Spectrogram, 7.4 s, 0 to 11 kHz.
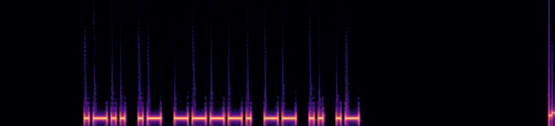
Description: Morse code, heard as a keyed tone, about 20 wpm, 700 Hz. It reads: LA9MIA
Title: DXCC-100 Call Signs - 6 Characters - 20wpm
